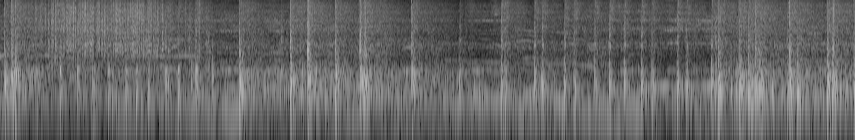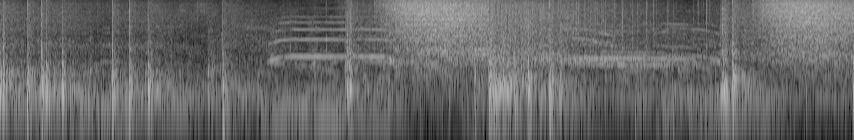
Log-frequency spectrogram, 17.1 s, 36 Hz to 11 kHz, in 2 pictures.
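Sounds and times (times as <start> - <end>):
fireworks bangs: 0.0 - 17.0
fireworks crackling: 0.0 - 17.0
music with low bass: 0.1 - 11.8.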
